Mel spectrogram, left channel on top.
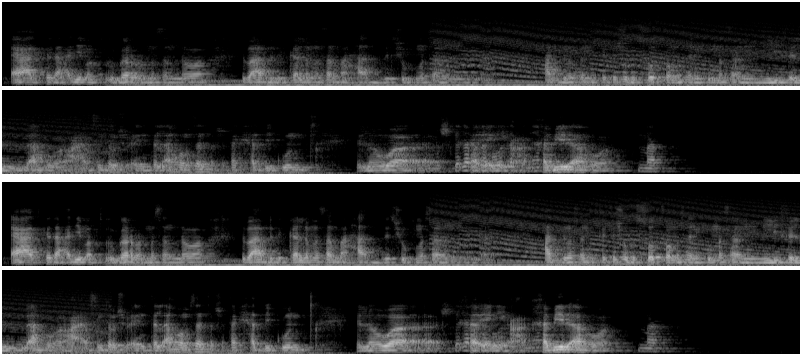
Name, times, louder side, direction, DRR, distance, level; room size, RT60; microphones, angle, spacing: voice 1, 0.1-4.9 5.4-12.4 12.7-14.1, right 3 dB, 75° right, 7 dB, 0.5 m, -29 dB
sound 1, 0.9-11.5, equal, 80° left, 0.8 m, -40 dB
sound 2, 4.3-9.1, right 1 dB, 35° right, 0.7 m, -42 dB
voice 2, 12.0-13.5 14.3-14.5, left 3 dB, 30° left, 6 dB, 0.4 m, -37 dB
3.4 x 3.3 x 2.9 m, 0.64 s
head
